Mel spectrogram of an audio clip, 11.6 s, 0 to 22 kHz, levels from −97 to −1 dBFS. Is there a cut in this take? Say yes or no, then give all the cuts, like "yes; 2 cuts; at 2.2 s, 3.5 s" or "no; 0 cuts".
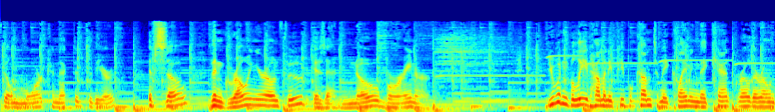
yes; 2 cuts; at 6.4 s, 8.1 s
